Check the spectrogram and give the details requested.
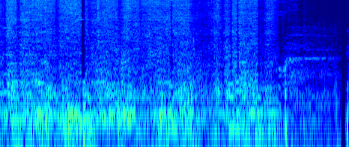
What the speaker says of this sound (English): I've used steel wool to smooth the surface it's going to, including underneath this vent adapter.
